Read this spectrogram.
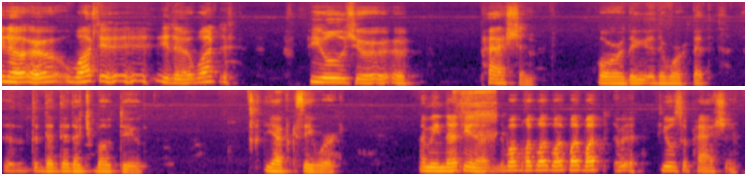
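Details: Adult male who identifies as a person who stutters; stuttering.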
